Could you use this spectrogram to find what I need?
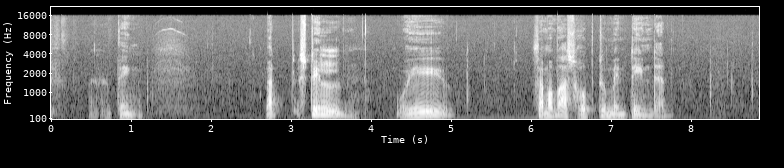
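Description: An elderly man speaks slowly and calmly, close to a microphone, with pauses.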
